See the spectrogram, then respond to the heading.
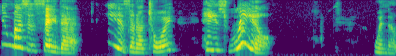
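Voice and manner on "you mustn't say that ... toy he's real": put-on high, loud child protesting; boy correcting his nanny, high and loud; boy insisting. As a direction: defend the bunny with a child's fervour. Boy insists bunny is real.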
